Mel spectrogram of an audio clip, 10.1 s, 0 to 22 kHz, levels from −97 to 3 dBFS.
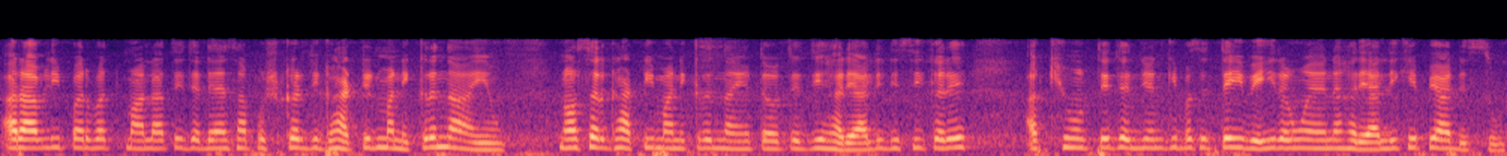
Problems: constant background noise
